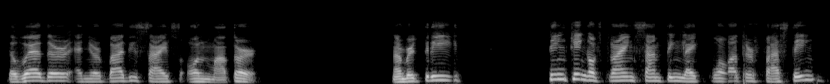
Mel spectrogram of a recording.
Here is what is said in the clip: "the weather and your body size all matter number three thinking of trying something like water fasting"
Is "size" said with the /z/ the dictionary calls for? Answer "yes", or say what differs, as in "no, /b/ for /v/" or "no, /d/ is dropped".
no, /s/ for /z/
